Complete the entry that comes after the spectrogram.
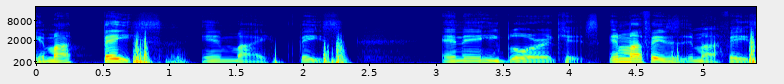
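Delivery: high, punched outrage on "face"; indignant emphasis. Real, not acted. Storyteller recounting a rival disrespecting him to his face, indignant. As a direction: hammer the repeated insult in disbelief.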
